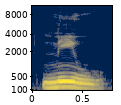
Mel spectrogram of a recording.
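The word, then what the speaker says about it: knew: নিউ নো নিউ, এই কের উচ্চারণটা এখানে হবে না, কের উচ্চারণটা এখানে স্কিপ করতে হবে।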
